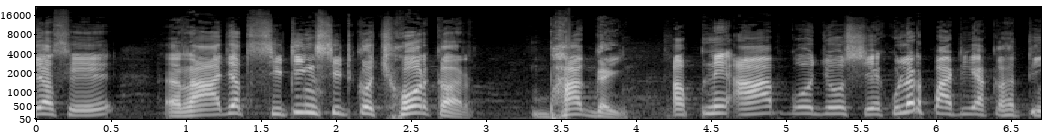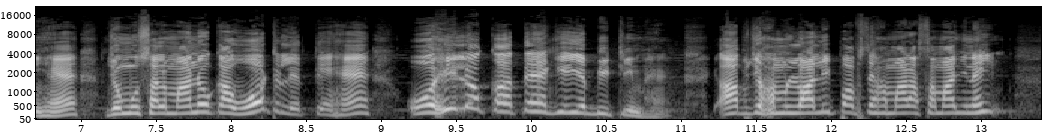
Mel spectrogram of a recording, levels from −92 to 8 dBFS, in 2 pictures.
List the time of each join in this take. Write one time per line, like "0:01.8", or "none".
0:04.2
0:11.1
